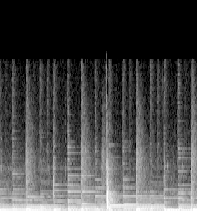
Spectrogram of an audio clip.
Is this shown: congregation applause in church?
no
